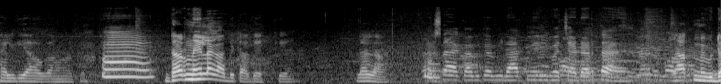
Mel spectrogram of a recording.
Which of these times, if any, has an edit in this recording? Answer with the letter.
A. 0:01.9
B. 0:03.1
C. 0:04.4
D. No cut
C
